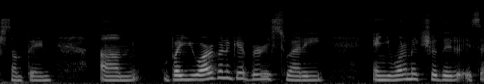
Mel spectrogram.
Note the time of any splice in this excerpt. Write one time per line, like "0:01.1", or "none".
none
